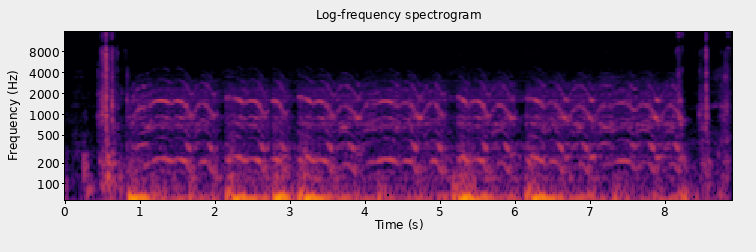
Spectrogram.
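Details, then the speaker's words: Honda Civic engine: starter whirs in short bursts with a fast, even, light spin and no compression strokes; engine has no compression whatsoever. "you hear there's no compression whatsoever."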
